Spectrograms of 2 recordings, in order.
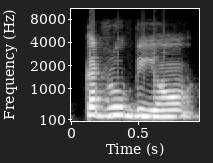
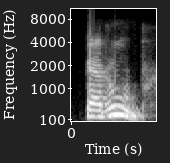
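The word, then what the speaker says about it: כרוב: इसका इब्रानी तलफ़ुज़ है कैरूब, कैरूब, और अरबी और इब्रानी में है कर्रूबी, कर्रूबी, फरिश्ता।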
